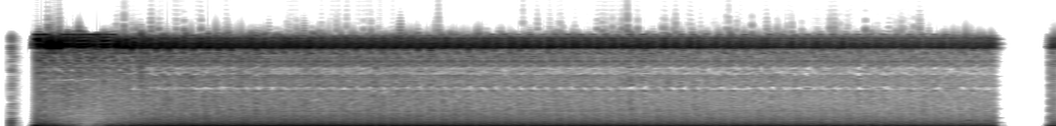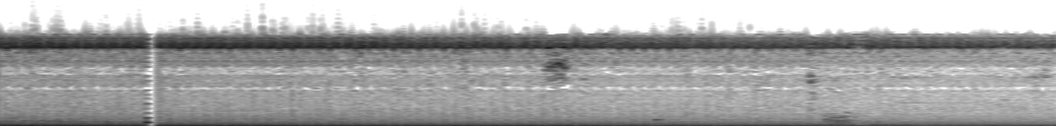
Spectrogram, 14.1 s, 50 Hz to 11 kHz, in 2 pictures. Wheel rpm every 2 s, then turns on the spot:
0, 0, 0, 0, 0, 0, 0.
none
